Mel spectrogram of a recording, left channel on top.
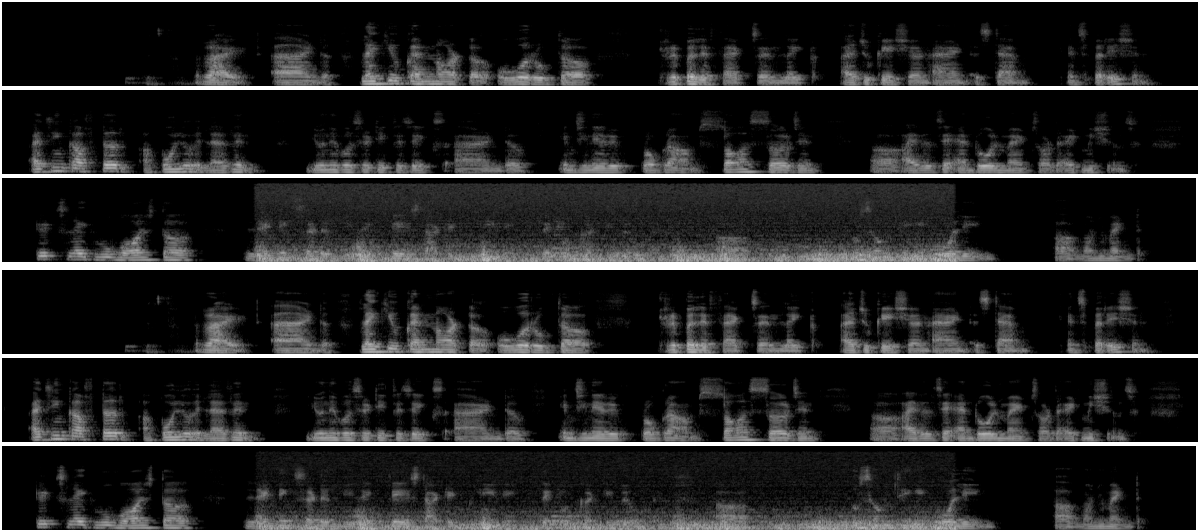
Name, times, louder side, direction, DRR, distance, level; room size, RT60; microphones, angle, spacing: voice 1, 1.2-1.6 1.9-6.2 6.6-8.0 8.4-10.3 10.6-11.5 12.2-14.5 15.0-17.2 17.5-20.1 20.6-23.7 24.3-25.8 26.3-30.4 30.6-31.4 32.4-33.8 34.4-35.3, right 1 dB, 35° right, 0.6 m, -32 dB
sound 1, 26.4-33.5, left 1 dB, 50° left, 0.7 m, -28 dB
3.3 x 2.1 x 2.7 m
head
